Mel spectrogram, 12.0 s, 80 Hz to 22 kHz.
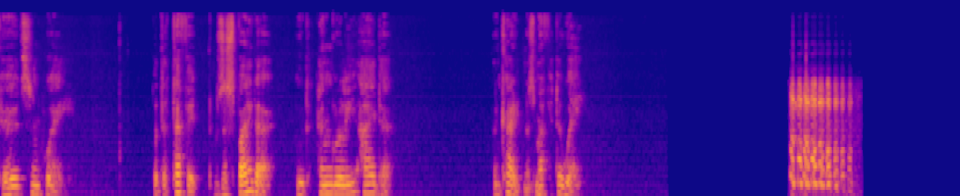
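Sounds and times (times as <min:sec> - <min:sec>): quavering voice-like cry: 0:09.9 - 0:10.8.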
